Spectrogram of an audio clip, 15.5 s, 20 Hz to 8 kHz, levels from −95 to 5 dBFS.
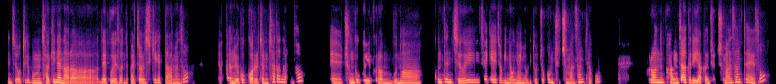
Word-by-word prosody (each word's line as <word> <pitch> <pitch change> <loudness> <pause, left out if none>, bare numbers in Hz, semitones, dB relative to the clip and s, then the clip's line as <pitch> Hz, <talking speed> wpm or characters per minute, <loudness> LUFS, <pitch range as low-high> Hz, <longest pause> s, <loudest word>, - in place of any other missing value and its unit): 인제 195 -4 -3
어떻게 205 +6 -2
보면 185 -2 0
자기네 210 +5 +4
나라 165 -4 0
내부에서 170 +2 +2
인제 180 - -4
발전시키겠다 170 +4 -1
하면서 170 - -3 0.6
약간 205 -2 -1
외국 185 +7 +1
거를 175 -4 +4
좀 175 -2 -1
차단하면서 265 - -1 0.6
예 165 -3 -1
중국의 205 -1 +1
그런 165 -2 -1
문화 180 +2 0 0.3
콘텐츠의 230 -3 +1
세계적인 230 -7 -1
영향력이 170 +1 -1
또 170 -1 -6
쪼끔 225 0 -2
주춤한 165 -5 -3
상태고 235 +7 -4 0.9
그런 225 -1 +3
강자들이 195 +1 +4
약간 175 +2 +2
주춤한 190 0 -2
상태에서 245 - -1
190 Hz, 320 characters per minute, -21 LUFS, 170-225 Hz, 0.9 s, 자기네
